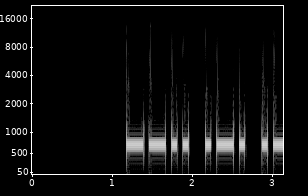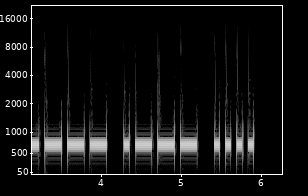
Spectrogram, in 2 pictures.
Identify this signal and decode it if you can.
Morse code, heard as a keyed tone, about 17 wpm, 700 Hz. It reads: ZR1JH
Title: DXCC-100 Call Signs - 5 Characters - Repeated 2x - 17wpm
